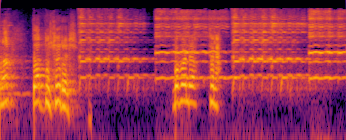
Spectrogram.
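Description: Telephone ringing: a steady ringing tone that starts about a second in and sets in three times, the last ring fading away.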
